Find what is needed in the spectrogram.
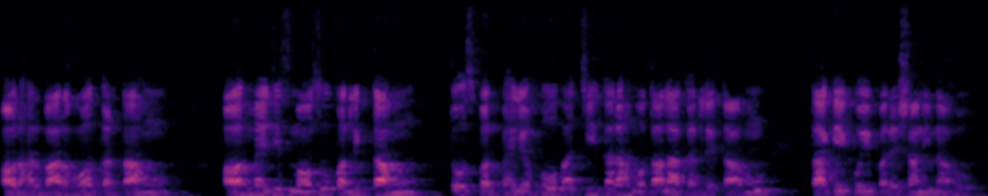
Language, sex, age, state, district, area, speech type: Urdu, male, 45-60, Bihar, Araria, rural, spontaneous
